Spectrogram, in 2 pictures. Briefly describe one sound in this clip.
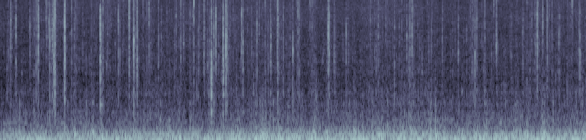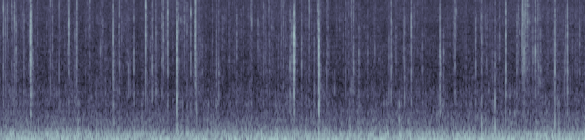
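Burning logs crackle and pop sharply.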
